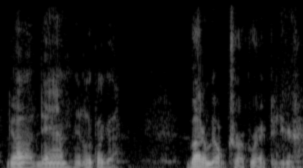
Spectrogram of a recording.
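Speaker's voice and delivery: normal talking voice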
